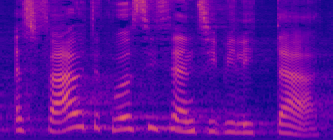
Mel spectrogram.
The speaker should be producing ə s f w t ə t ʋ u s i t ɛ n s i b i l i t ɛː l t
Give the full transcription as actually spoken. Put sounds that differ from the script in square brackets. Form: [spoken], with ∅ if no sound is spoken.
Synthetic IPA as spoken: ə s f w t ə [k] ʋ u s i [s] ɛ n s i b i l i t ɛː [∅] t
